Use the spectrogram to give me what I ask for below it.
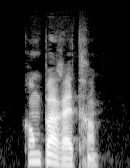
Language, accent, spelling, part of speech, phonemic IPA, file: French, France, comparaitre, verb, /kɔ̃.pa.ʁɛtʁ/, LL-Q150 (fra)-comparaitre.wav
- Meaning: alternative spelling of comparaître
